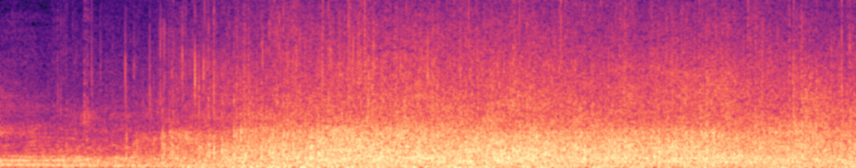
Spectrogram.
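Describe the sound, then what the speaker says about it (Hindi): Sustained applause from a large audience at a mushaira poetry gathering in Lahore, rising after the first second into a dense, steady wash of clapping that fills the rest of the stretch. "आप तमाम लोग अपने लिए तालियां बजा दीजिए।"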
